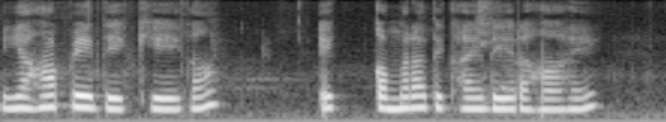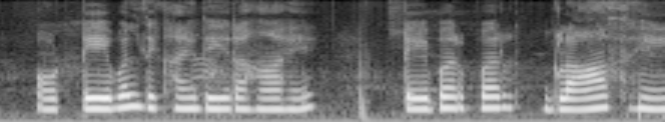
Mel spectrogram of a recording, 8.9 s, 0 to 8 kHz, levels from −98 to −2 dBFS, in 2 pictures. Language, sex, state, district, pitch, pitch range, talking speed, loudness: Hindi, female, Rajasthan, Jaipur, 235 Hz, 225-250 Hz, 130 wpm, -16 LUFS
